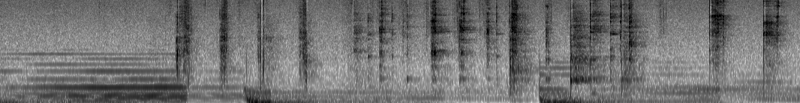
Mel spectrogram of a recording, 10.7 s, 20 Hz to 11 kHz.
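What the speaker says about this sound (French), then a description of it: "à l'aide de 2 fourchettes, je vais écraser les œufs" Eggs mashed with two forks, heard as close clinks and scrapes of metal on a bowl in irregular bursts, following a sustained kitchen hum at the start.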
